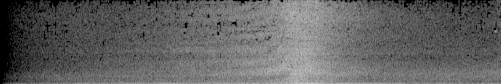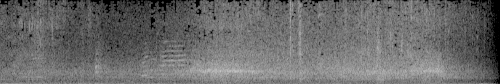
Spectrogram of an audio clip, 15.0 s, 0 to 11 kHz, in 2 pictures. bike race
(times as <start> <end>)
7.2 15.0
